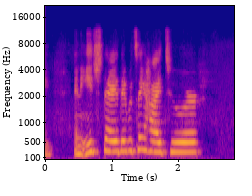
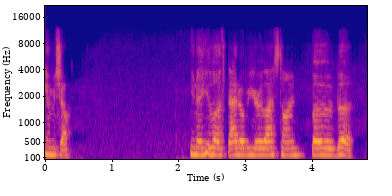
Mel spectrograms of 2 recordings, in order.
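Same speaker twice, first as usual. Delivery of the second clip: low, flat, same-every-time deadpan, sounding annoyed; 6 semitones lower than usual. Speaker imitates a man who always sounds the same; imitating his flat monotone. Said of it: "He talks like this".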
